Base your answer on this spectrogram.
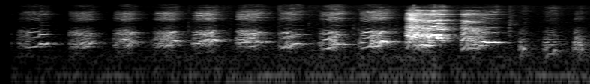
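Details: Toy Poodle. A Toy Poodle puppy barks in quick, thin yaps, each burst brief and bright, repeated several times a second. The run builds to a louder, harsher bark near the end before tapering off.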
